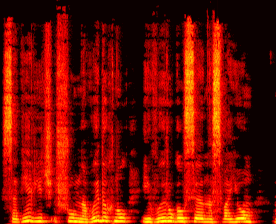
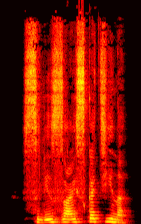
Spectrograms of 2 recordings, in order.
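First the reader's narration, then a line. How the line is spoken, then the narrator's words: Hiss. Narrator (Russian): прошипела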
